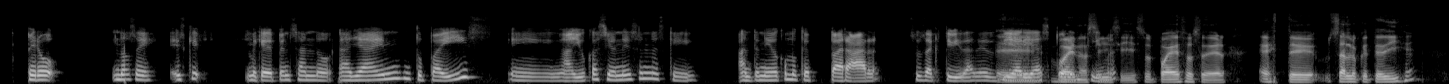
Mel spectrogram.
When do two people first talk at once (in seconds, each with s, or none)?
10.0 s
